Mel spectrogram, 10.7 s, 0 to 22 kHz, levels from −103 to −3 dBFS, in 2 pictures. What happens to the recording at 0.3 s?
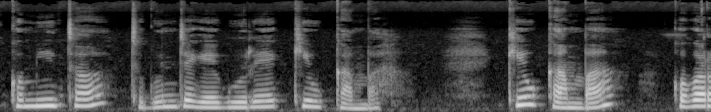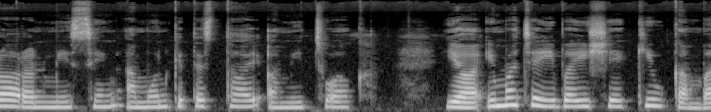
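Nothing goes wrong at 0.3 s; the speech there is intact and carries through that moment without any audible fault.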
